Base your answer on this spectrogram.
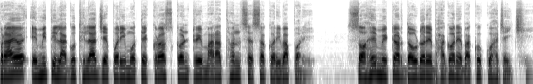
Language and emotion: Odia, neutral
